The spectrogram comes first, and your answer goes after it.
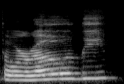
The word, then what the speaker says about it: thoroughly: The first syllable, Thor, like the Norse god Thor.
